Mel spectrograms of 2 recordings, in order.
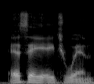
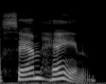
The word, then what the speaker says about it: Samhain: The M and the H just sort of disappear or change completely. What's happening there? That's right. In the Gaelic language, that specific combination often creates a W or V sound.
